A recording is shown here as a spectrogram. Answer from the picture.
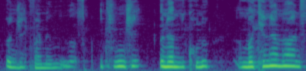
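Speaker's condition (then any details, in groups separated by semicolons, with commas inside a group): Cerebral palsy; no speech until age 6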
